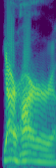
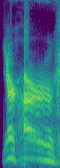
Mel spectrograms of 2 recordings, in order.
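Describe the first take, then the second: First: Loud first stab at a pirate growl. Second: Higher, loud hammed-up pirate cry. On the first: Vlogger testing her pirate voice, loud amateur pirate cry. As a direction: try out a pirate cry, loudly. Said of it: "I can't do a pirate voice". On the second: Vlogger locks into pirate mode, loud exaggerated cry. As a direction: push the pirate voice harder and higher. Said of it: "lock into my pirate voice". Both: Shown as a demonstration.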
